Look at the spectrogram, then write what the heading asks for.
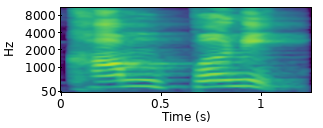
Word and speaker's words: company: Not penny. The correct pronunciation is company.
